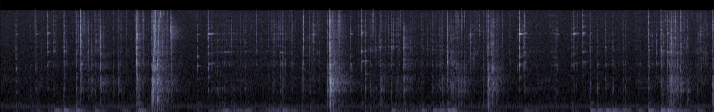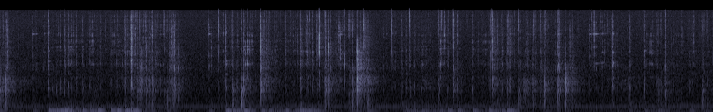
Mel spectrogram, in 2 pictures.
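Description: A metal knife cuts small cubes and flakes from the edge of a solid, dry, varnished pink soap bar held in the hand. Repeated short, dry crunchy cuts and scrapes with bright crackly edges sound over a steady low hum. Many quick, irregular strokes follow one another without pause.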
